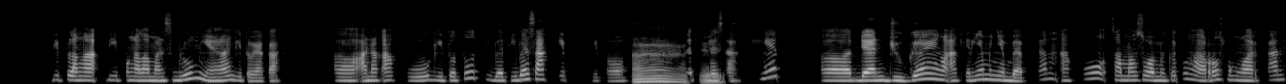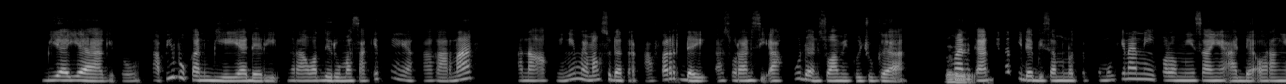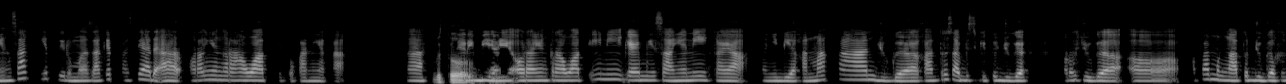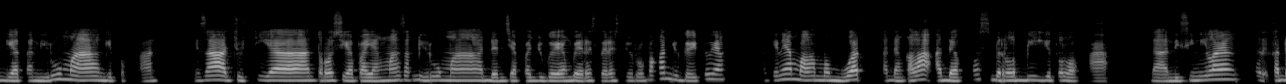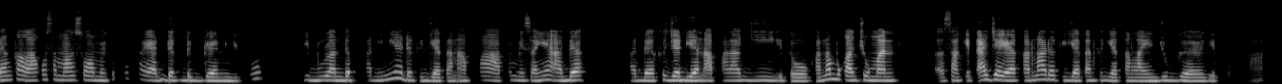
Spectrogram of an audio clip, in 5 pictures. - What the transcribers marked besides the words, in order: in English: "cost"
- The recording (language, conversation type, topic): Indonesian, advice, Bagaimana cara mengelola kecemasan saat menjalani masa transisi dan menghadapi banyak ketidakpastian?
